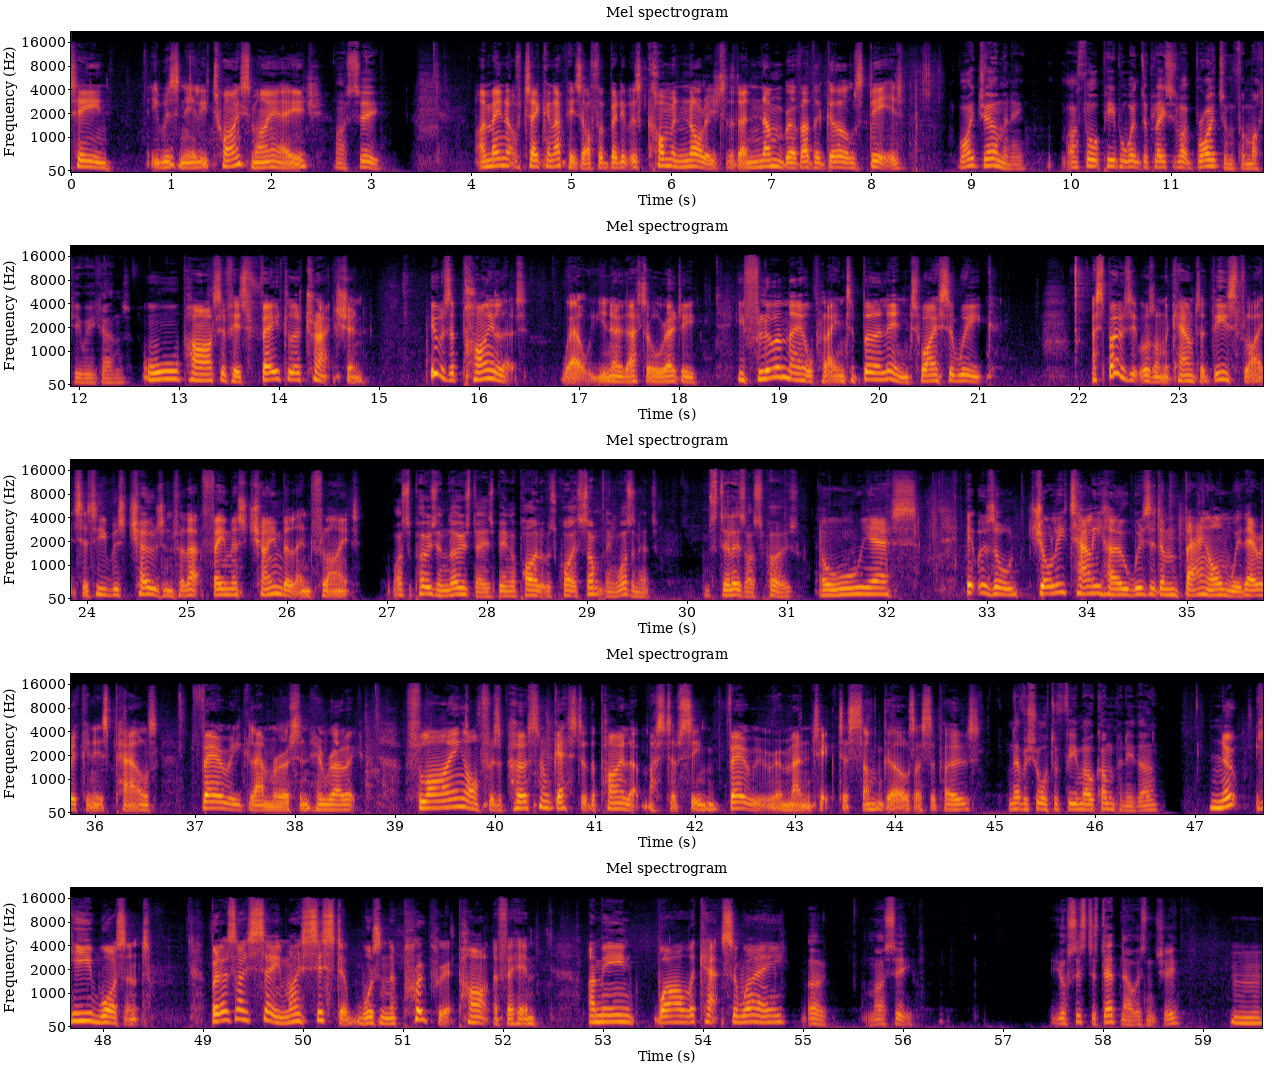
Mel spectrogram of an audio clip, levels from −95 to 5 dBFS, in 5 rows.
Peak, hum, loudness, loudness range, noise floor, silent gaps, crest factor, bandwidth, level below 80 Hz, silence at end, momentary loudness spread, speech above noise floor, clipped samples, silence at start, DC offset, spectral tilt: -2 dBFS; none; -21 LUFS; 4 LU; -69 dBFS; none; 18 dB; 16.5 kHz; -58 dBFS; 0 s; 12 LU; 49 dB; under 0.1%; 0 s; under 0.1%; -4.5 dB/octave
